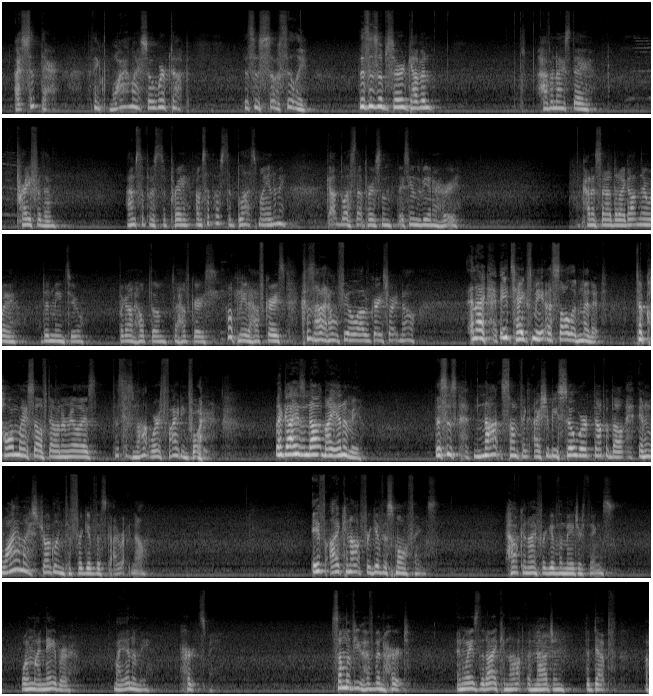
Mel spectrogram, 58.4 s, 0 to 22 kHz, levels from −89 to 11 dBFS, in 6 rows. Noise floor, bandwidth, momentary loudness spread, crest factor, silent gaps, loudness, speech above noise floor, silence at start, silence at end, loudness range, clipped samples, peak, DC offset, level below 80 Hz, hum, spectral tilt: -62 dBFS; 15.5 kHz; 16 LU; 24 dB; none; -25 LUFS; 38 dB; 0.2 s; 0 s; 10 LU; under 0.1%; -4 dBFS; under 0.1%; -74 dBFS; none; -7 dB/octave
